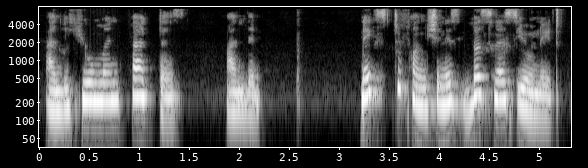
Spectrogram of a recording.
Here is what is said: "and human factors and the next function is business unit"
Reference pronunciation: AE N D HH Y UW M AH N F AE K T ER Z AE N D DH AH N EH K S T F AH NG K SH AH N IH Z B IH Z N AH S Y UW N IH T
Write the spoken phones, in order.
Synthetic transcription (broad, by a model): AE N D HH Y UW M AH N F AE K T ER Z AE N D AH N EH K S T F AH NG K SH AH N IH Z B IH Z N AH S Y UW N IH T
